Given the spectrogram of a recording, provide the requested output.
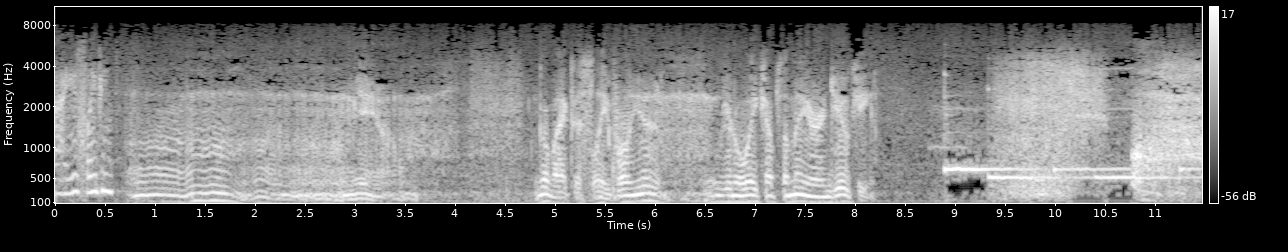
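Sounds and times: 
speech: 0.2 - 3.5, 4.8 - 8.3
doorbell with sustained electric buzzing tone: 8.9 - 11.4
broadband noise: 9.4 - 11.4.

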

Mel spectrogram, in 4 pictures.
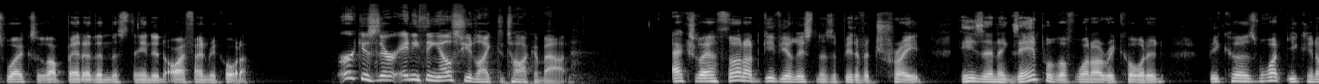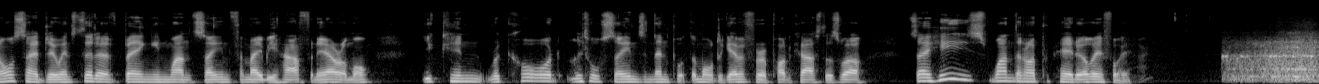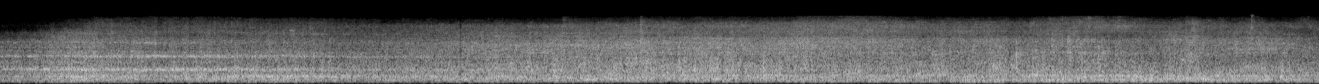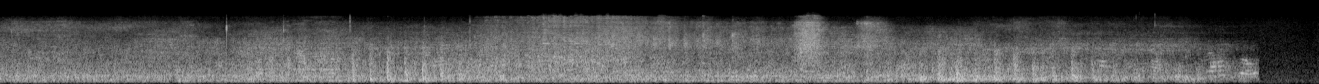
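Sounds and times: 
speech: 0.0 - 2.6, 3.4 - 5.8, 6.7 - 24.7, 25.4 - 26.0
freight train passing a station: 25.4 - 52.2.

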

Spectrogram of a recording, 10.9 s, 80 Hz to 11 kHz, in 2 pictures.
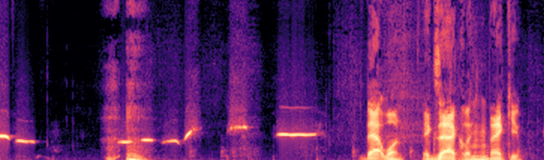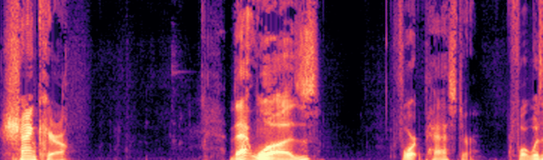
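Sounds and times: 
person whistling a march tune: 0.0 - 3.3
speech: 1.3 - 1.6, 3.7 - 6.2, 7.8 - 8.7, 9.4 - 10.8.

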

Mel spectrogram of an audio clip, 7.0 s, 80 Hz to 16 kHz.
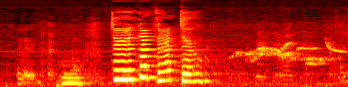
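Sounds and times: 
faint noise: 0.0 - 6.9
person whistling shakily trying to whistle back a song melody: 4.5 - 6.9.

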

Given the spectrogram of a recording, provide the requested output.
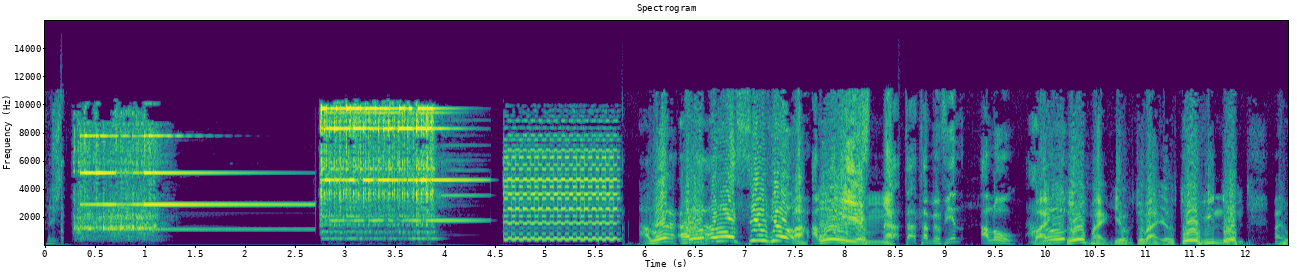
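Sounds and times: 
speech: 0.0 - 0.4, 6.0 - 12.4
mobile phone ringing with an electronic ringtone: 0.3 - 5.8.

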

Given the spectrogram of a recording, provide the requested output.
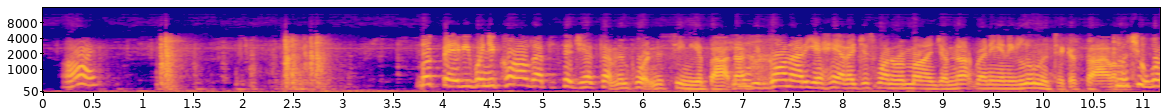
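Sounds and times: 
speech: 0.2 - 0.7, 3.9 - 11.1
door closing with a thud: 1.1 - 3.1.

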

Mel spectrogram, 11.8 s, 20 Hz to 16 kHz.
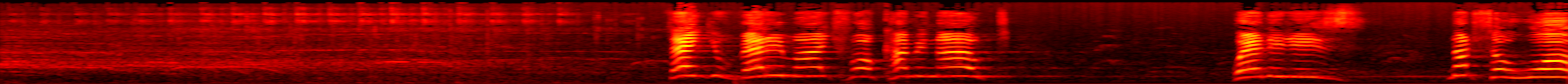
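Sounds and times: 
crowd clapping hands: 0.0 - 5.0
speech: 5.1 - 7.6, 9.2 - 10.2, 10.9 - 11.7
faint murmur of voices: 7.8 - 9.3.

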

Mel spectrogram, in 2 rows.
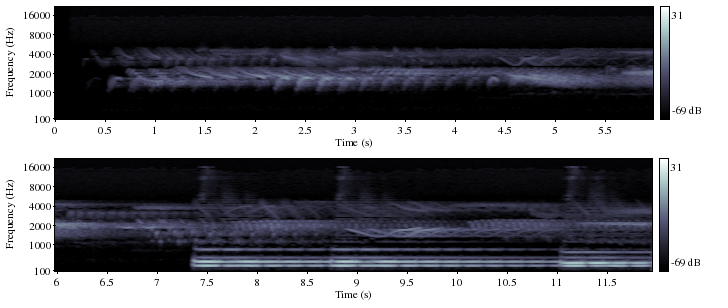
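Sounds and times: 
Eurasian skylark singing: 7.4 - 11.9.

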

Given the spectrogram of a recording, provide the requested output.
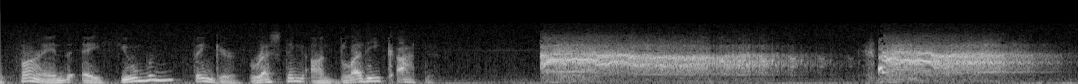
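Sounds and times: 
speech: 0.2 - 4.4
long loud high-pitched screams: 5.4 - 10.7.

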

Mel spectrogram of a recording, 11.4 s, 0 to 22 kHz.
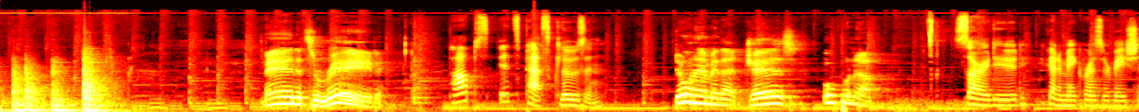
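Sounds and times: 
hairy knuckles knocking a paradiddle on a house door: 0.0 - 1.3
speech: 2.6 - 6.2, 6.8 - 8.9, 9.6 - 11.3.

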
